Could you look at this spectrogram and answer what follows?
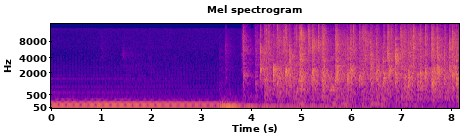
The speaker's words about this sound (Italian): Grazie a tutti, grazie. Dopo un minuto di applauso.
